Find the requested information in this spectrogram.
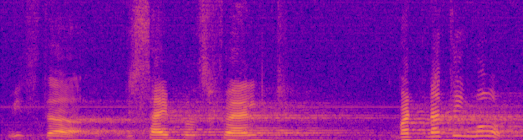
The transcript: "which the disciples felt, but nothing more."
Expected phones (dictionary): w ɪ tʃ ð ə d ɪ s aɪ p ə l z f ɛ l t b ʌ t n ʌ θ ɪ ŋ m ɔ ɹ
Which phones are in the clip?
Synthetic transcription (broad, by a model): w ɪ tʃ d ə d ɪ s aɪ p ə l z f ɛ l t b ʌ t n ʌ t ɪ ŋ m ɔ ɹ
